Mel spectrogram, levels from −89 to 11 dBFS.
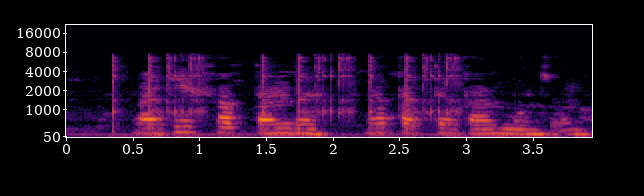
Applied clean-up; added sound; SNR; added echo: none; Coin (dropping); 13 dB; reverberation time 0.1 s.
